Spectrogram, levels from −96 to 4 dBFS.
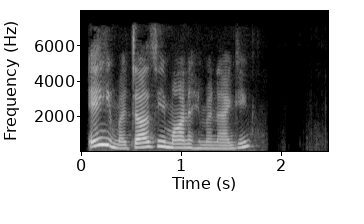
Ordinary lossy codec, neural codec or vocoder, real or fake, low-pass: MP3, 64 kbps; codec, 16 kHz, 4.8 kbps, FACodec; fake; 7.2 kHz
